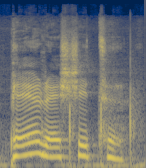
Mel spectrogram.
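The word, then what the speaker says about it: בראשית: 글자가 창세기 1장 1절 가장 처음으로 등장하는 단어인데요 배 레시트 라고 읽습니다 여러분 여기서요 첫 번째 글자 배트죠 베트는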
